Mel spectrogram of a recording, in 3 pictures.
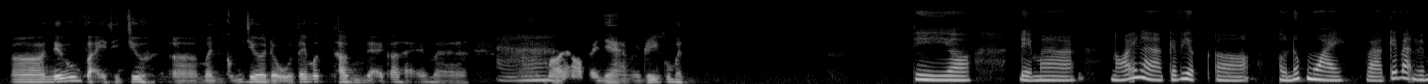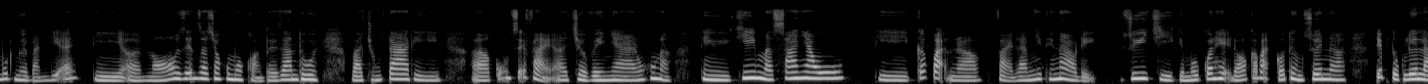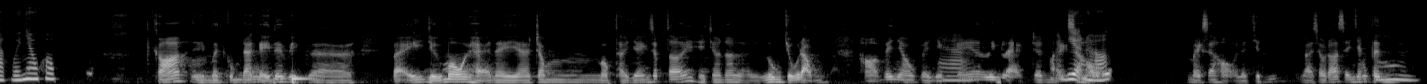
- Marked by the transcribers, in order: static; other background noise; tapping; distorted speech
- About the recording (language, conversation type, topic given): Vietnamese, podcast, Bạn có thể kể về trải nghiệm kết bạn với người bản địa của mình không?
- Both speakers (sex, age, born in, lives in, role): female, 20-24, Vietnam, Vietnam, host; male, 25-29, Vietnam, Vietnam, guest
